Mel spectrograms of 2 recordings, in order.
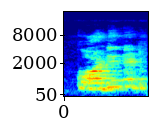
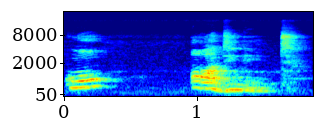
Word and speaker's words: coordinate: इसको बोलने के लिए आप ना कोऑर्डिनेट कोऑर्डिनेट मत बोलना, इसका जो करेक्ट प्रोनाउंसिएशन है वो है कोऑर्डिनेट। पहले को CO देन ऑर्डिनेट।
